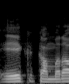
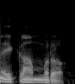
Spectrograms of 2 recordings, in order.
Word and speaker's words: Ekamra: festival because a Punjabi guy like me can't pronounce it sir it's what is it you know first I thought it was a kamra or something so then I I may offend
